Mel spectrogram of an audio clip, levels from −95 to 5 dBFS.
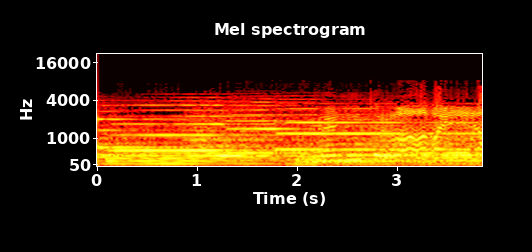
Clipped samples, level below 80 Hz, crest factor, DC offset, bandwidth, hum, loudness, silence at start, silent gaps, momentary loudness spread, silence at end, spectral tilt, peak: under 0.1%; -38 dBFS; 10 dB; under 0.1%; 6.8 kHz; none; -13 LUFS; 0 s; none; 3 LU; 0 s; -8 dB/octave; -4 dBFS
